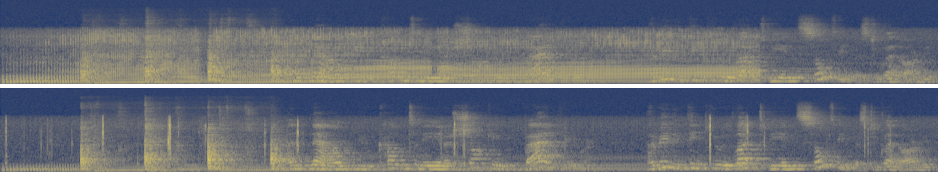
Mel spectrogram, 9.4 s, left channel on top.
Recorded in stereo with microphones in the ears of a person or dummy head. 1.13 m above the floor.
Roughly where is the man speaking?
Right.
